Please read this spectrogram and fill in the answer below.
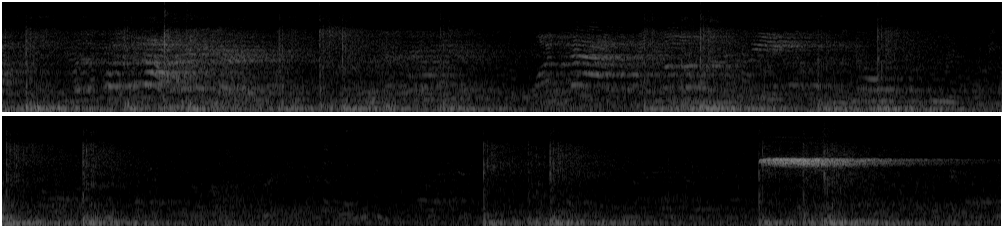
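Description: Volleyball rally in a gym: voices calling, thuds of the ball being struck and hitting the floor, then near the end one loud, steady blast of the referee's whistle stopping play.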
